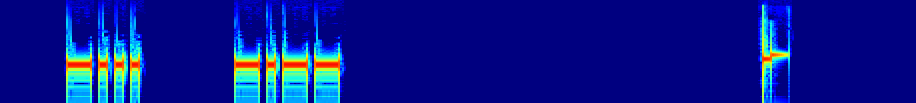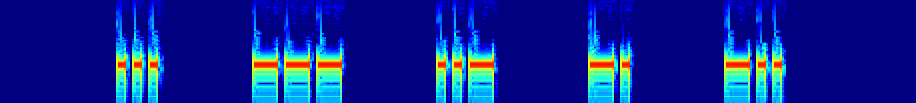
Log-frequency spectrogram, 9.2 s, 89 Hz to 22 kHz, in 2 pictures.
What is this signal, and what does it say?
Morse code, heard as a keyed tone, about 30 wpm, spaced as for 14 wpm, 690 Hz. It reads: BY SOUND
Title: 4x Character Spacing - Top 100 Words - 30wpm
